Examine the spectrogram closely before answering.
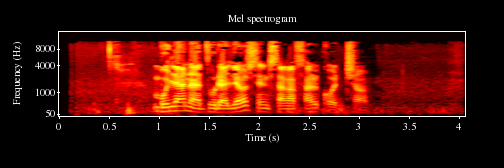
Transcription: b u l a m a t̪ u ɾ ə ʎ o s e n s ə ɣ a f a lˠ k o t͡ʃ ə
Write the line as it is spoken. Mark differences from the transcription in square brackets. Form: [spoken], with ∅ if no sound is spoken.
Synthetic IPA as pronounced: b u [ʎ] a [n] a t̪ u ɾ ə ʎ o s e n s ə ɣ a f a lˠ k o t͡ʃ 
